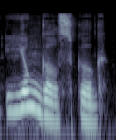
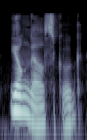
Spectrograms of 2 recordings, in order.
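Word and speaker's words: Djungelskog: Jungelskog. – Excellent. – Spelt de Jungelskog, but I did have a little look earlier at the pronunciation, and it's Jungelskog.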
